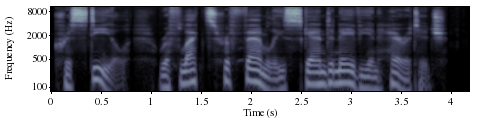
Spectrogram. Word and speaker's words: Crystal: Her name, pronounced Christille, reflects her family's Scandinavian heritage.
